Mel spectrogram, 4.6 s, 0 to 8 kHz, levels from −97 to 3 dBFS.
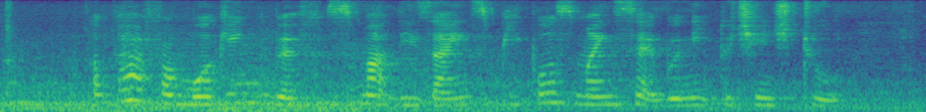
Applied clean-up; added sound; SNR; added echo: none; Engine; 5 dB; reverberation time 2.9 s.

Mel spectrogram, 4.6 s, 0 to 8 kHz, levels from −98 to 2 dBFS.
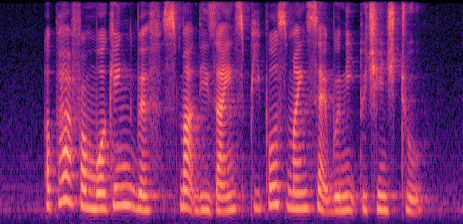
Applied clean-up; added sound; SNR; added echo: none; none; none; none.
